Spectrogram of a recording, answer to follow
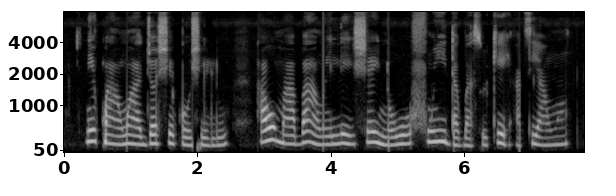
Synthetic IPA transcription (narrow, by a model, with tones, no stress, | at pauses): nĩ˦k͡pa˧a˨w̃ɔ̃˧a˧d͡ʒɔ˧ʃe˧k͡pɔ˨o˨ʃe˨lu˨˦ | a˧wo˦˨mãː˦˧ba˦a˦˨w̃ɔ̃˧i˧le˦i˧˦ʃɛ˦i˦˨nɔ̃˨˦wo˦fũ˦i˦˨da˨ɡ͡ba˨so˨˦ke˦˨a˨ti˧a˨w̃ɔ̃˧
